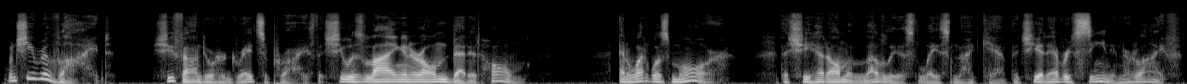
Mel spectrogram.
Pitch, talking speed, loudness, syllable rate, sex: 105 Hz, 200 wpm, -21 LUFS, 4.8 syllables/s, male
